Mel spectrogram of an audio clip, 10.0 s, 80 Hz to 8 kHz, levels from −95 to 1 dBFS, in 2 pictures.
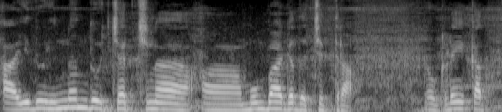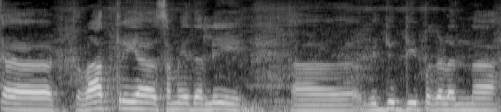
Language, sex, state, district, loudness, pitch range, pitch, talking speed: Kannada, male, Karnataka, Chamarajanagar, -25 LUFS, 150-175 Hz, 160 Hz, 100 wpm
